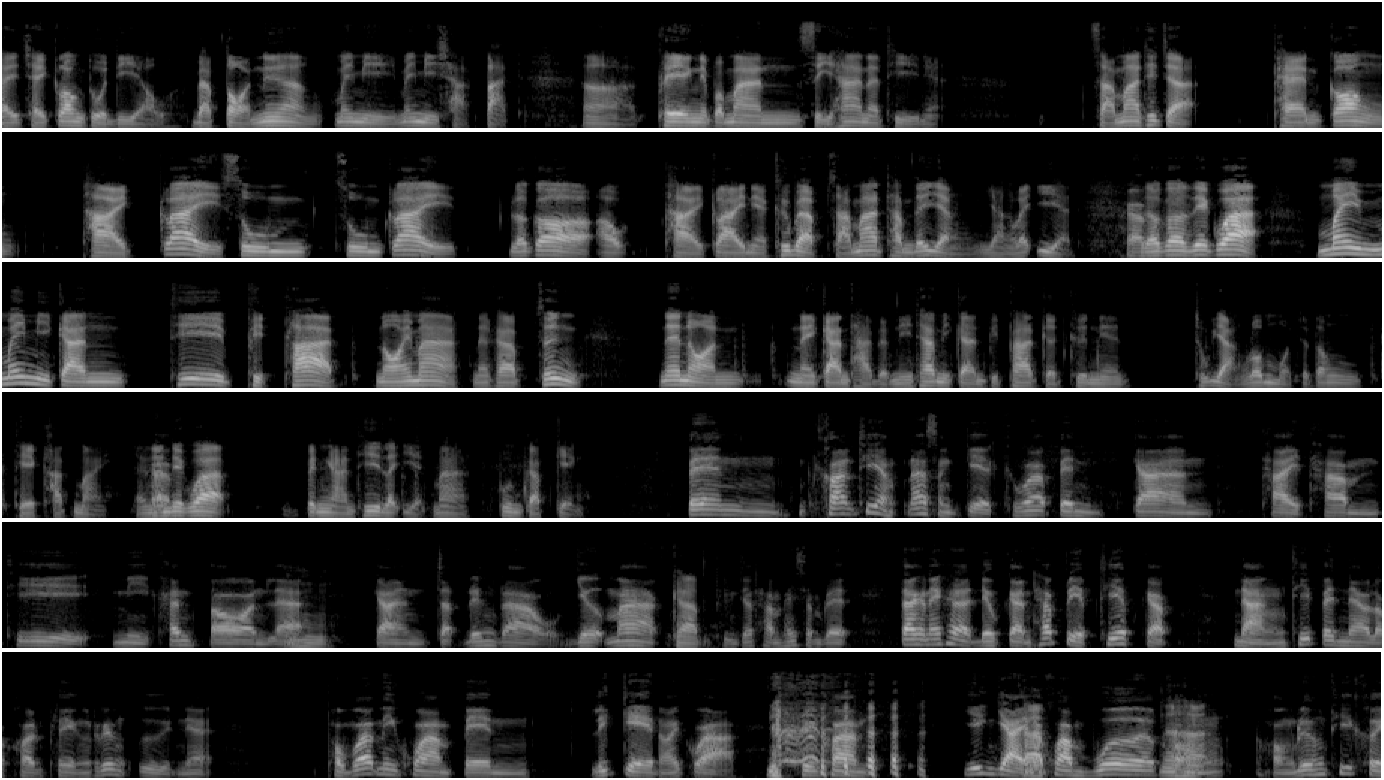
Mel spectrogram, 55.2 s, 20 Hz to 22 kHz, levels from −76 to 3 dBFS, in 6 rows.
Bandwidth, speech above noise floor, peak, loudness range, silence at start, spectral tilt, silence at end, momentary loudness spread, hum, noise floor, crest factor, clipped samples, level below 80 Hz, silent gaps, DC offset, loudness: 11.5 kHz; 48 dB; -2 dBFS; 9 LU; 0 s; -5 dB/octave; 0 s; 16 LU; none; -76 dBFS; 28 dB; under 0.1%; -72 dBFS; none; under 0.1%; -28 LUFS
